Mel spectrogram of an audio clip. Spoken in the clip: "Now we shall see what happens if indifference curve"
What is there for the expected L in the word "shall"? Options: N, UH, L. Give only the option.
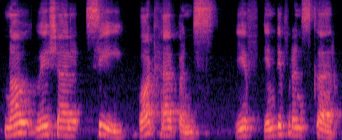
L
